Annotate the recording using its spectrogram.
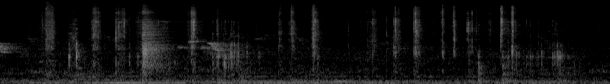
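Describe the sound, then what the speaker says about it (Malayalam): Cleaned beans bundled together are chopped on a cutting board with a knife, in quick, uneven, close taps over a faint low hum. "വൃത്തിയാക്കിയിട്ട് കൂട്ടിപ്പിടിച്ചരിഞ്ഞ എളുപ്പമുണ്ട്"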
